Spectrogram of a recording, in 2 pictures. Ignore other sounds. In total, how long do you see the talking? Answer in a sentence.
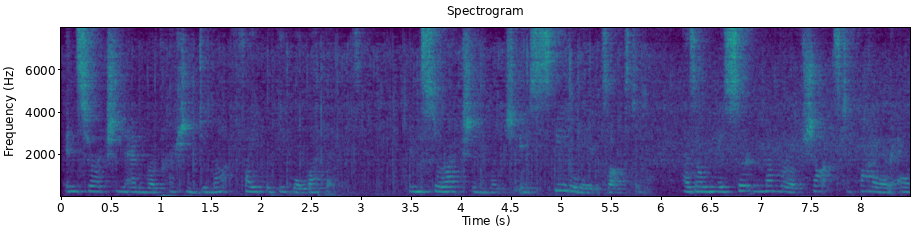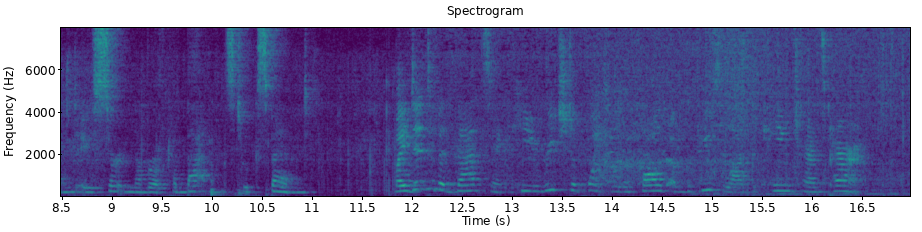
You can hear the talking for 16 seconds altogether.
